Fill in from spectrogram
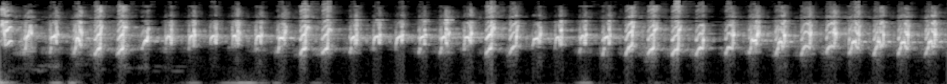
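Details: {'text': 'Long-tailed shrike, called cendet, singing a continuous fast chatter of high, scratchy notes, roughly three per second, without pause for nearly five seconds.'}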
